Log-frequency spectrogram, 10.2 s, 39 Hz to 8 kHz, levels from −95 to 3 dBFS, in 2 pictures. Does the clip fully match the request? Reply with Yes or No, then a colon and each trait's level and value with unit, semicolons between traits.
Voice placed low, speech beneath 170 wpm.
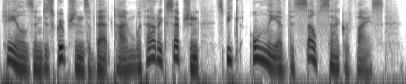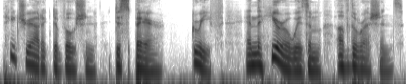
Yes: low, 120 Hz; average, 150 wpm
